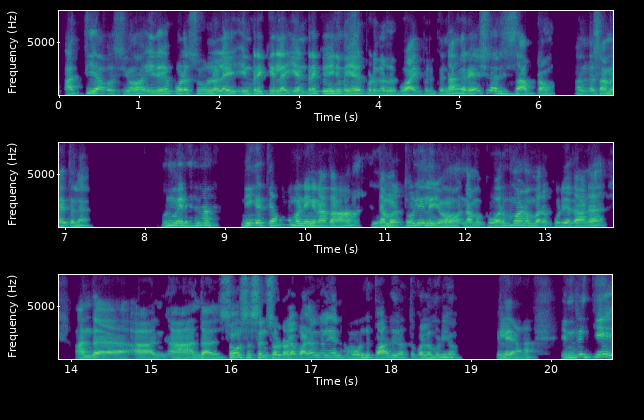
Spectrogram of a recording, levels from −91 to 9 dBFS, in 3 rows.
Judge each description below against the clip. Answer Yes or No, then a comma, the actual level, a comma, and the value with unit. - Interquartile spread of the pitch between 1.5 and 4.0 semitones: No, average, 4.7 semitones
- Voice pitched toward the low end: No, medium, 165 Hz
